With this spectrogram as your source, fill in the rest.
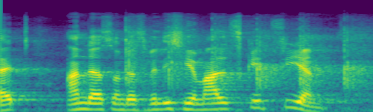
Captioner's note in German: Demonstrativer Beifall bei der LINKEN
